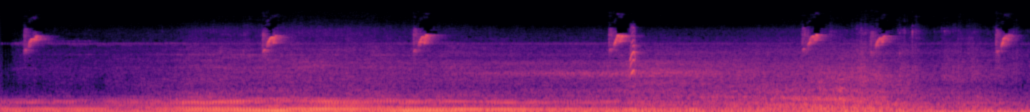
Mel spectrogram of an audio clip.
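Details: Leafbird calling back and forth with a scarlet minivet: short, thin, high downward-slurred whistles repeated irregularly every second or two, sometimes paired, over a constant low rumble of distant traffic.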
